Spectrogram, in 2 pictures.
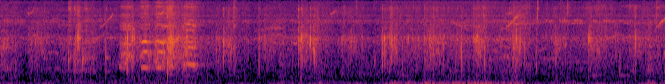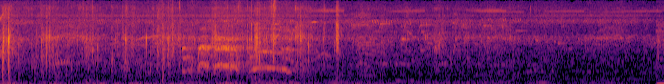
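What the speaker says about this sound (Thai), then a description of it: "เป็ดไก่ก็จะทยอยมากินน้องหมากินแล้ว" Chickens and ducks at morning feeding time on a farm with pigs and dogs: a rooster crows several times while hens cluck, fairly faint and a little distant, with no talk.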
